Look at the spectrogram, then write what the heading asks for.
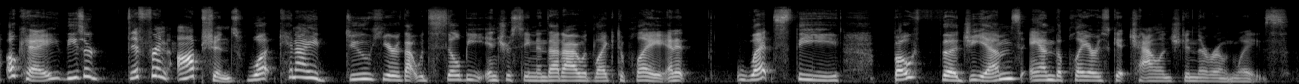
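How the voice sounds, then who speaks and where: A woman's voice: mid-range voice, measured pace. A woman speaking as a podcast guest, explaining things in a casual, informal and encouraging way.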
